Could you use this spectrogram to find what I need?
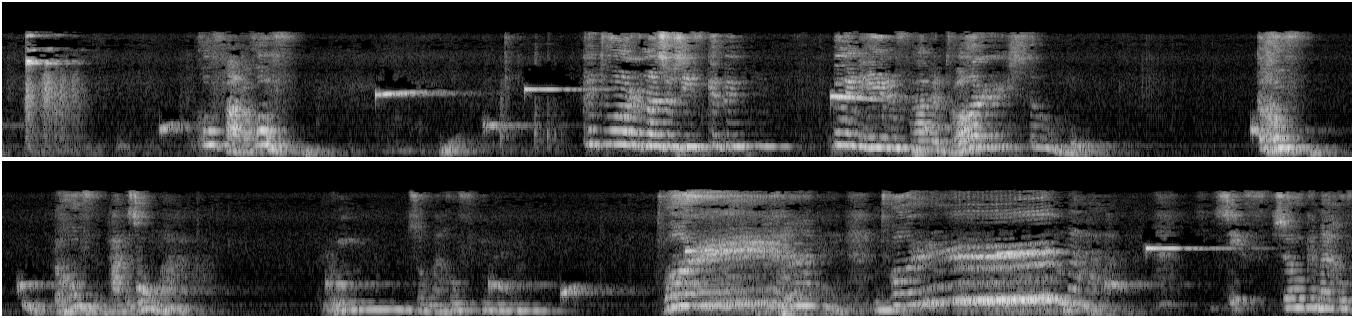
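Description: A middle-aged man speaks into a microphone.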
